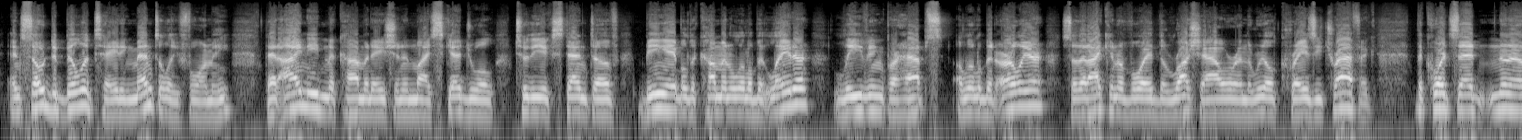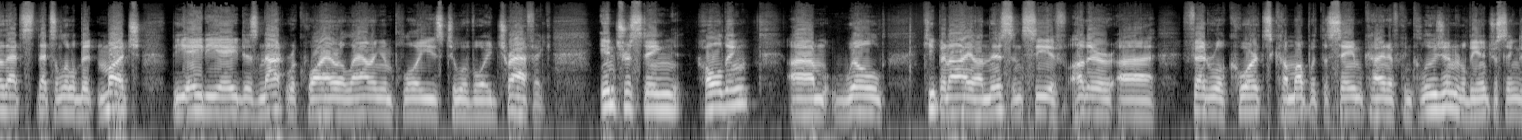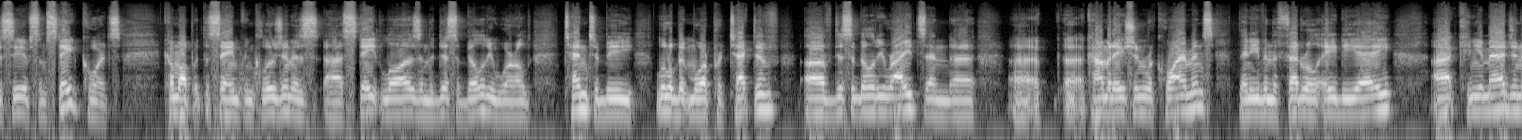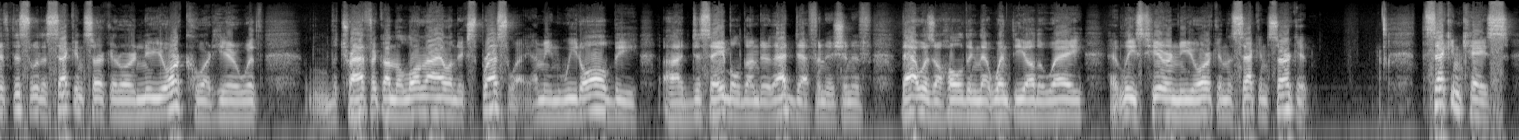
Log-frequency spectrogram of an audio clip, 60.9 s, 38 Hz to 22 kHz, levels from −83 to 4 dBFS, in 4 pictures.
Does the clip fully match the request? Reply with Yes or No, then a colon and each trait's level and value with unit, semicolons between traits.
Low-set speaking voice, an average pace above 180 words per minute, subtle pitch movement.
Yes: low, 130 Hz; average, 190 wpm; narrow, 2.1 semitones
